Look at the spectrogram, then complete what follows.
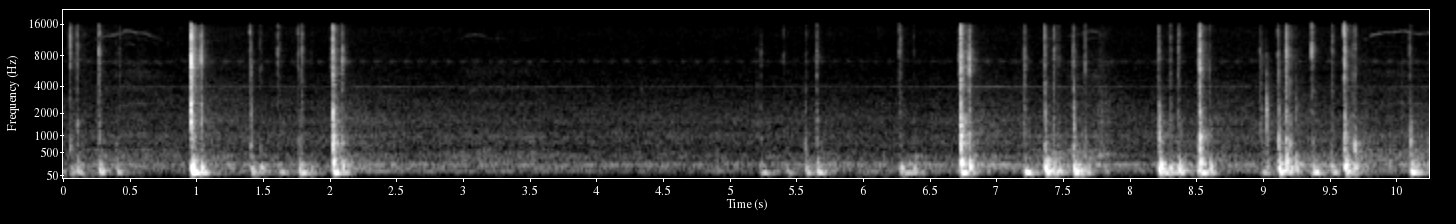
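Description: Faint computer keyboard typing: a few separate keystrokes at first, a pause of a few seconds, then a quicker run of keystrokes through the second half.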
